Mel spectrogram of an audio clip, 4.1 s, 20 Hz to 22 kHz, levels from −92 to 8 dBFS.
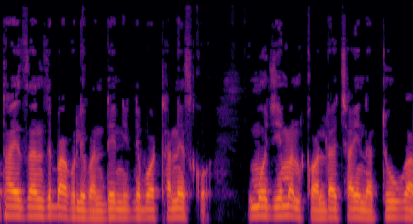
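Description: No technical faults can be heard anywhere in this speech recording. Nothing in it calls for a timestamp or a fix.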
